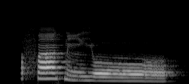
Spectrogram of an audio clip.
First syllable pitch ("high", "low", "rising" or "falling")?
high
